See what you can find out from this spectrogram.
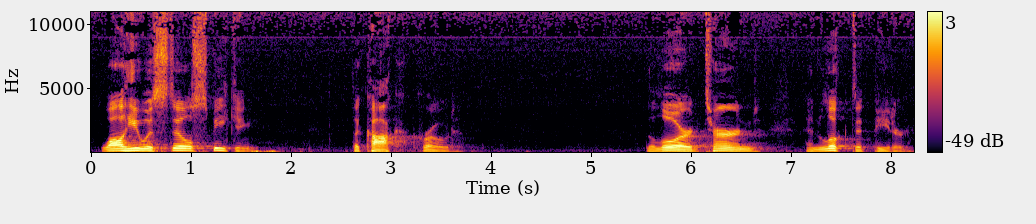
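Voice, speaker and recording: A man narrating scripture in a measured, solemn way as part of a dramatic reading. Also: mid-range voice, mellow. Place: large reverberant church. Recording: long church hall reverb.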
